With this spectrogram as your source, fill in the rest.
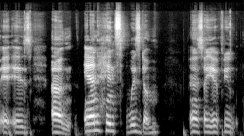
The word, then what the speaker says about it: Hince: name and hints yeah it's like spelled like prince hints h-i-n-c-e or pronounce like prince but h-i-n-c-e we have five minutes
